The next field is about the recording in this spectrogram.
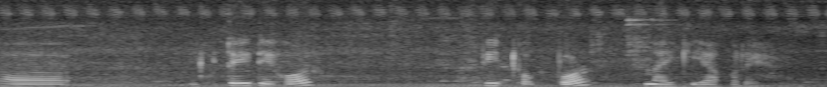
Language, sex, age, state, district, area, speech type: Assamese, female, 45-60, Assam, Goalpara, urban, spontaneous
